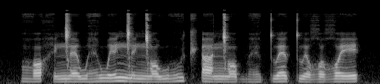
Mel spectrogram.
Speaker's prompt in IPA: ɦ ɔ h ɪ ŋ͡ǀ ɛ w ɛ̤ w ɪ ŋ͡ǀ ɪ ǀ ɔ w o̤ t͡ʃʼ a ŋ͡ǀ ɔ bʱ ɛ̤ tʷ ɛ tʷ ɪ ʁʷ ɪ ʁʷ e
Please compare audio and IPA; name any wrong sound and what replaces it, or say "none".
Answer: ǀ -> ŋ͡ǀ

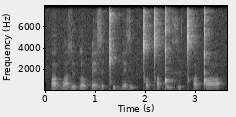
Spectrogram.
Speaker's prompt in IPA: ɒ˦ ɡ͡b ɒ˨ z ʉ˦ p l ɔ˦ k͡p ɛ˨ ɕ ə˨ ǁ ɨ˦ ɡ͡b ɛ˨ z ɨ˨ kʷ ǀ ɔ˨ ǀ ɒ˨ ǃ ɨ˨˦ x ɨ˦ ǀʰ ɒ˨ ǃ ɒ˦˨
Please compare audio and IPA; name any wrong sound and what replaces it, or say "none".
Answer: ɕ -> z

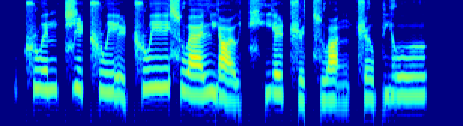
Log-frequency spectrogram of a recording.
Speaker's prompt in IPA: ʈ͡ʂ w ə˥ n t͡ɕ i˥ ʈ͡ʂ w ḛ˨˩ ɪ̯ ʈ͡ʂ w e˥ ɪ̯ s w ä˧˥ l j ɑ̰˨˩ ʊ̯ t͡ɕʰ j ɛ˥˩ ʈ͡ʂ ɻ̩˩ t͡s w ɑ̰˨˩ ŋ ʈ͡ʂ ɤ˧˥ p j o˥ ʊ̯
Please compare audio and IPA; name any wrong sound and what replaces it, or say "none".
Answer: none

